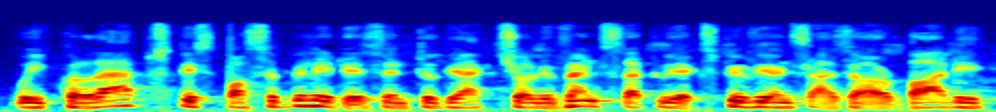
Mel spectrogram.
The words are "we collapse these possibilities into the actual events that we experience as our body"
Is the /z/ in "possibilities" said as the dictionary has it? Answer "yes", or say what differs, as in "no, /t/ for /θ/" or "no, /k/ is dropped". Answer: yes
